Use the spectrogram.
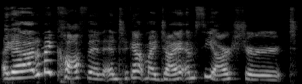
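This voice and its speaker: A woman's voice: sits high, lively intonation, fairly quick. A woman reading fan fiction aloud in a theatrical, giggly, comedic way. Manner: giggly, theatrical, often breaks into laughter.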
